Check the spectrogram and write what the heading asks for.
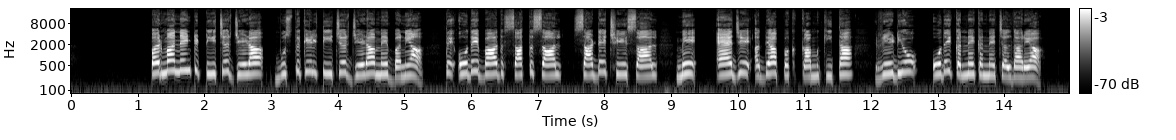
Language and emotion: Dogri, neutral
